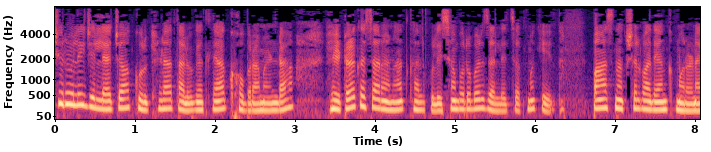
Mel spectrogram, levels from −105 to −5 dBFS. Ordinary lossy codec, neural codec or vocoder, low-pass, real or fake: none; none; none; real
